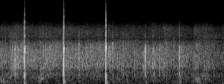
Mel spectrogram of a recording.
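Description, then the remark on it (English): A church audience applauds steadily, a dense patter of many hands clapping at once, with a few sharper, louder claps standing out above the wash. No one speaks. “Why don't you give each other a big round of applause for just the royal law of love at work in a beautiful, wonderful way.”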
